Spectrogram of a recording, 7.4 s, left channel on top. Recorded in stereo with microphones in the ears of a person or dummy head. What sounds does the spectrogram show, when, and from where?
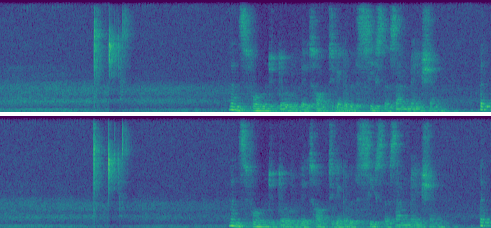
1.4 s a clink: 65° right (ahead or behind), 3 m
3.4 s a woman speaking: 20° right (ahead or behind), 3 m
